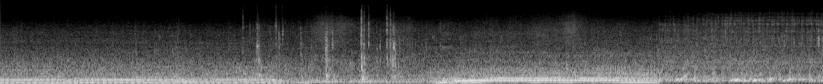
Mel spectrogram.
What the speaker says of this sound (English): my motor is in neutral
